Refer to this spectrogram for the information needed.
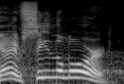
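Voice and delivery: high, loud excited announcement; overjoyed telling everybody. Acted. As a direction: burst out the news with joy. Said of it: "She's so excited".

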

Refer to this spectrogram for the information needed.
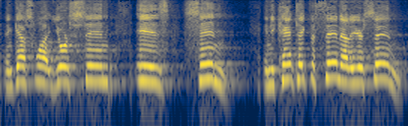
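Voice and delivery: full-force preaching. Acted. Pastor warning the congregation about sin, loud forceful preaching. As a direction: hammer the point home from the pulpit.

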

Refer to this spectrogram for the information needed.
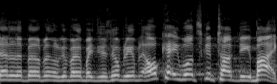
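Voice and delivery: hurried phone chatter with a quick sign-off; rattling on. Acted. Caller talking over the listener on the phone, rattling on. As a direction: babble on breathlessly, then cut the call short. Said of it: "you're just rattling".

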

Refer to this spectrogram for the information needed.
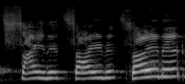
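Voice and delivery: high, hushed, insistent prodding; eager urging. Acted. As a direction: coax him quickly before he thinks twice. Jacob pressing Esau to sign.

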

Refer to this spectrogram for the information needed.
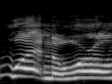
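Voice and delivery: high, loud, drawn-out exclamation; amazed. Real, not acted. Telling listeners about the impossible radio song, amazed. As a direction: burst out in disbelief.

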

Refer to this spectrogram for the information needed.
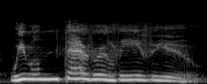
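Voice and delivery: slow, high, loud earnest vow; retold vow. Disciples vowing loyalty to Jesus, said high, slow and loud. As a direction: swear it grandly and slowly.

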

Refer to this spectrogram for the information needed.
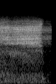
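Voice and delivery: unvoiced whoosh before the boom; a quick rushing shh sound effect; hushed sweep of air. Preacher mimics sudden sanctification.

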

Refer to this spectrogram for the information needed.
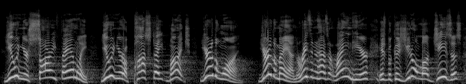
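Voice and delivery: fiery rebuke. Retold or imitated. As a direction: preach it like you're calling out the king. Elijah confronts Ahab, preached.

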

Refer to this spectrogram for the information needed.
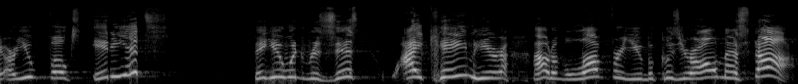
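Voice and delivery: loud, high-pitched acted outburst; exasperated scolding. Preacher as Jesus rebuking those who resist, exasperated scolding. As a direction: scold them in disbelief, climbing to a loud peak.

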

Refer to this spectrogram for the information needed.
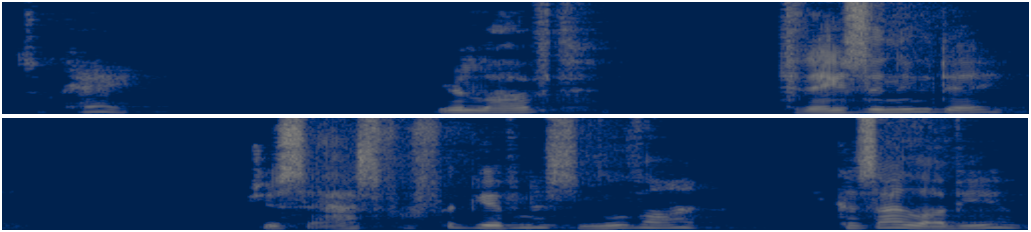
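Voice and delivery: soft, tender comfort; quiet, reassuring voice of God; gentle reassuring voice. Retold or imitated. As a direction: speak softly like a loving father. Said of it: "I just hear that voice again".

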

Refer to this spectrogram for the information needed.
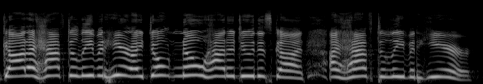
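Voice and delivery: high, loud, pleading prayer through retold sobs; a reliving of weeping at the window, high and loud; retold sobbing prayer. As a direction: cry out to God as if sobbing again. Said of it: "and I sobbed, and I sobbed".

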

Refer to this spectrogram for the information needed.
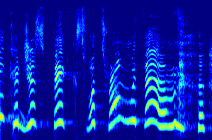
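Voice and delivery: high-pitched mock complaint; mock blaming. Preacher mimicking her old blame of others, mock exasperation. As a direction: imitate self-righteous griping, pitched well up.

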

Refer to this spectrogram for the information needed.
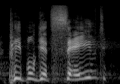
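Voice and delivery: normal talking voice

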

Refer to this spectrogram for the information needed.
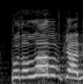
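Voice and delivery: loud, high exclamation; shout. Retold or imitated. Scott working down the line of people, a loud high shout. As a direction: bellow it at each person.

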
